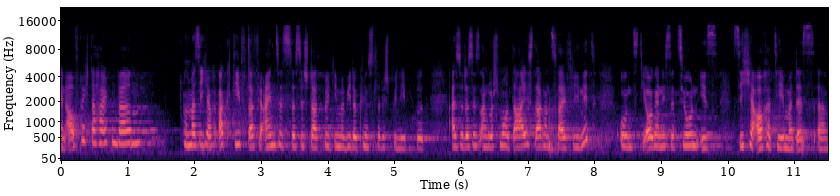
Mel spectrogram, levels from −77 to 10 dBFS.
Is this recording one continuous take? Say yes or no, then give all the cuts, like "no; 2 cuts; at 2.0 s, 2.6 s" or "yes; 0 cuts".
yes; 0 cuts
